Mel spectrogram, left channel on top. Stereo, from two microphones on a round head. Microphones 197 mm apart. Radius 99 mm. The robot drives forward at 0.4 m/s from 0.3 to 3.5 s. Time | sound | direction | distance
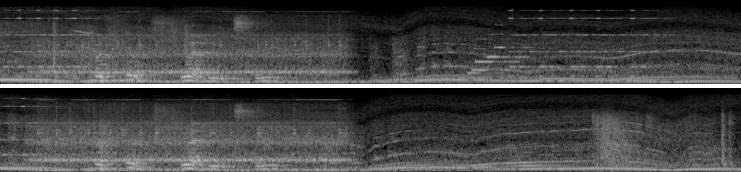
0.9 | a woman speaking | 25° left (ahead or behind) | 2.5 m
